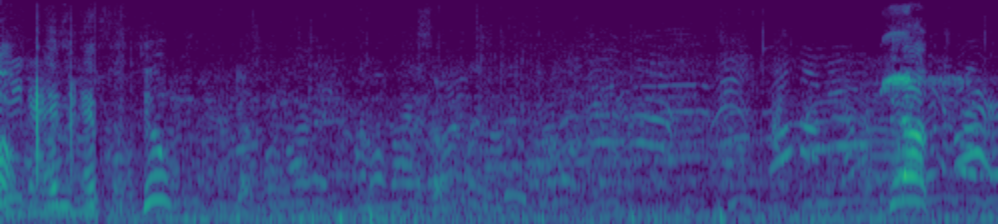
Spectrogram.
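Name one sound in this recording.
Boys shout and call out to each other across an open field outdoors.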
